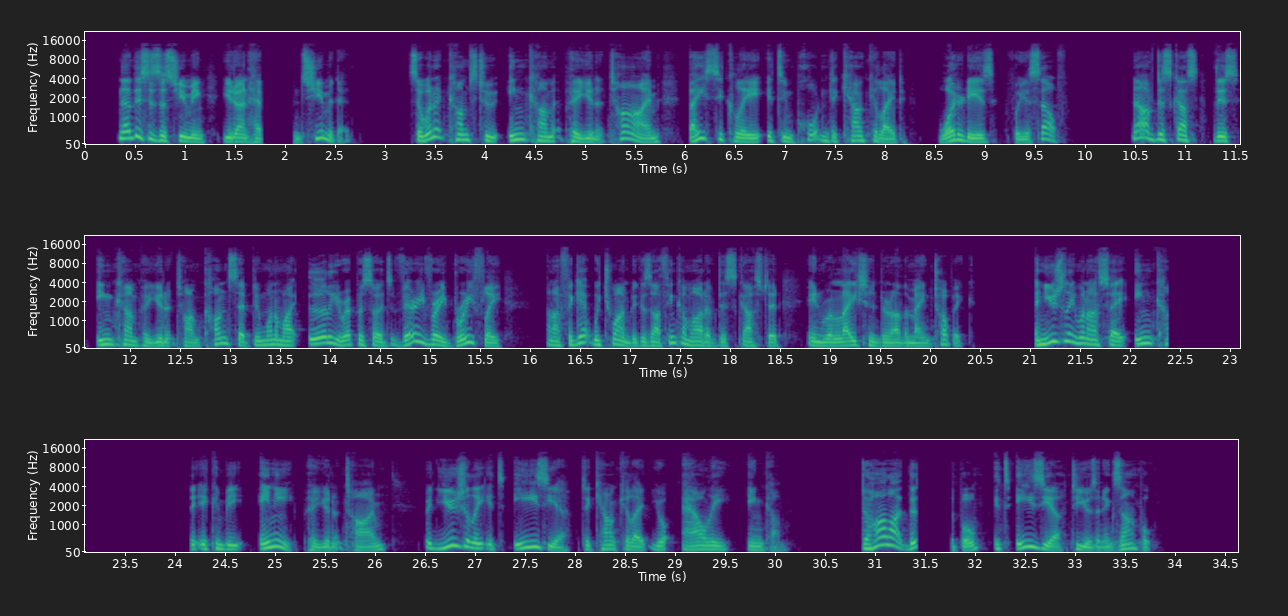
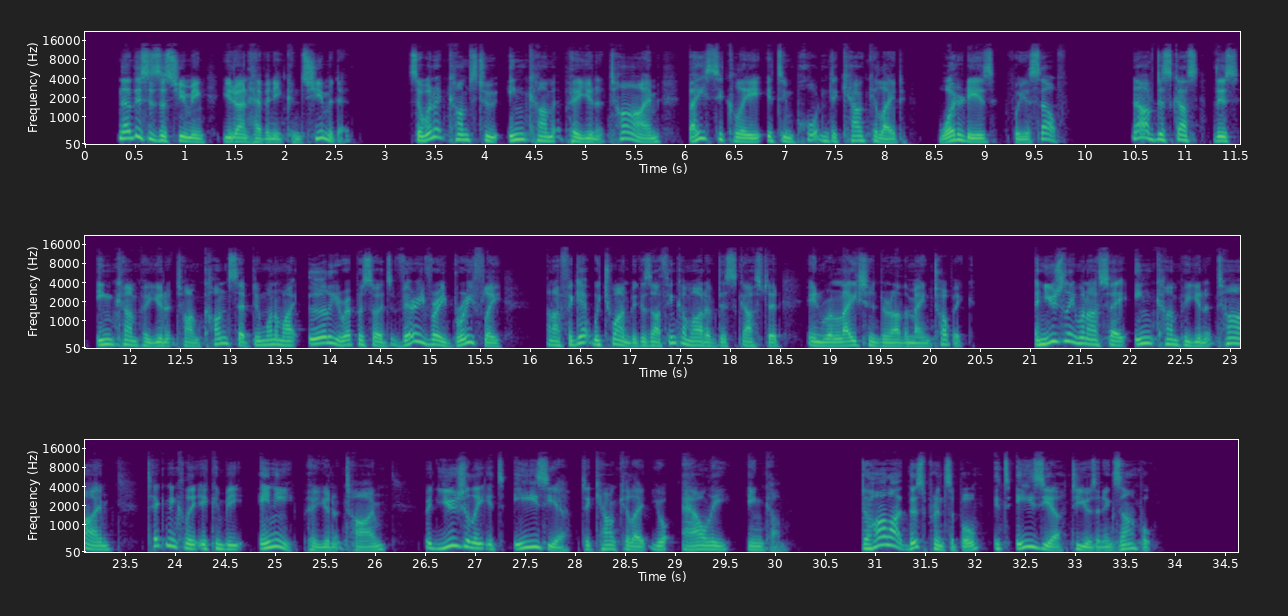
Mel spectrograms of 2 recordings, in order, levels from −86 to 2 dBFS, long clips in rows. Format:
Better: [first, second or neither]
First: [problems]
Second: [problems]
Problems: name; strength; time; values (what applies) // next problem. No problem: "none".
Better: second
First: audio cutting out; at 2 s, at 22 s for 2 s and at 31 s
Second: none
